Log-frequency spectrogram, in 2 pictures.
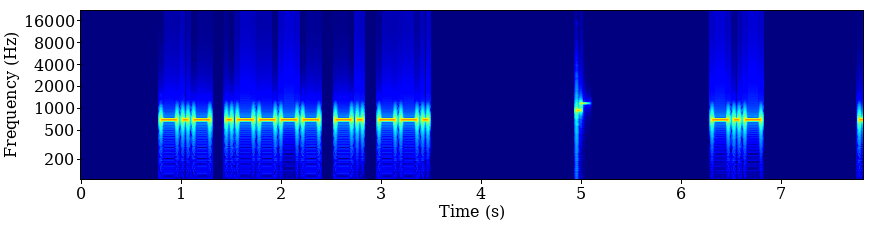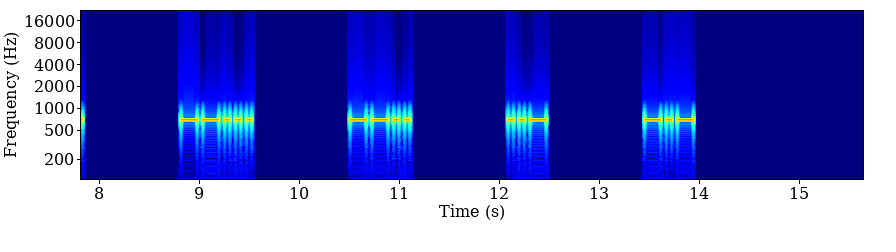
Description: Morse code, heard as a keyed tone, about 21 wpm, spaced as for 10 wpm, 700 Hz. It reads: K1NG KE7ZUK
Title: USA Call Signs - 6x Character Spacing - 22wpm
